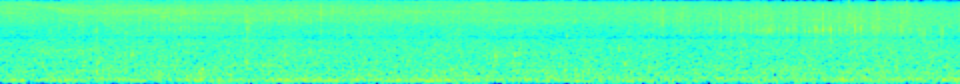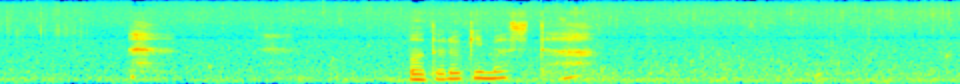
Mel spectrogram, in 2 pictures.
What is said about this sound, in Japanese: このジェットバス機能もついているんですよ。ジェットバスの気泡は超音波を発生させる効果があるんです。それが体に当たってマッサージしているのと同じ効果が得られるんですよ。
